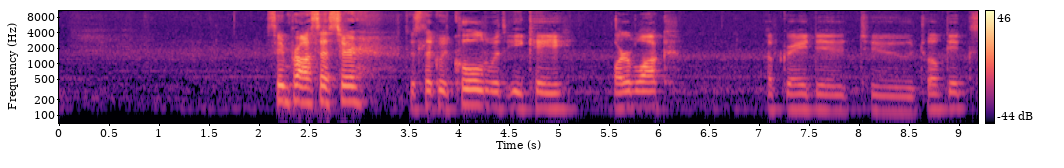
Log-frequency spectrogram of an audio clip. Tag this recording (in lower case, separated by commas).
speech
